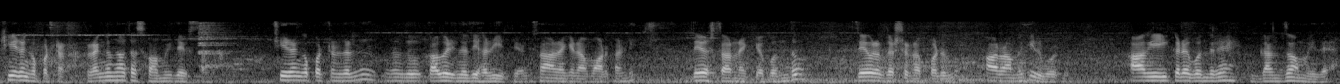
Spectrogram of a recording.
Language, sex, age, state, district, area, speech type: Kannada, male, 60+, Karnataka, Mysore, rural, spontaneous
